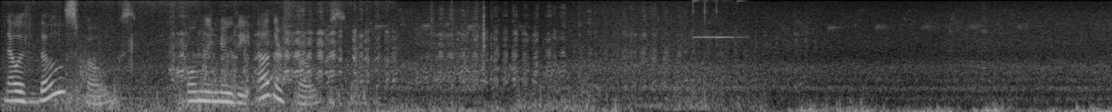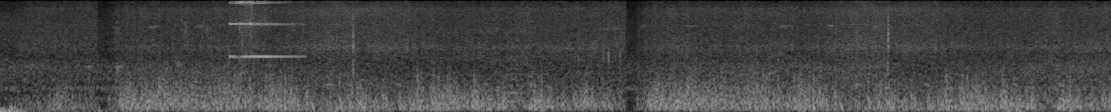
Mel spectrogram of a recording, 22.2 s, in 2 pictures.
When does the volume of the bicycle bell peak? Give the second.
14 s.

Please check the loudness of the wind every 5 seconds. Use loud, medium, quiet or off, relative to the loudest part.
loud, medium, loud, loud, loud.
